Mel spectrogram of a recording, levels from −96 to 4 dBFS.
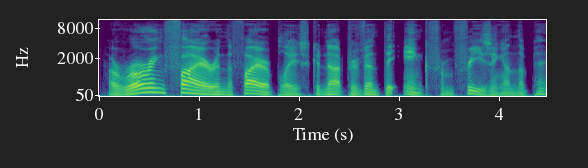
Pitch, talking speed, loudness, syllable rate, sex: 115 Hz, 215 wpm, -18 LUFS, 5.2 syllables/s, male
